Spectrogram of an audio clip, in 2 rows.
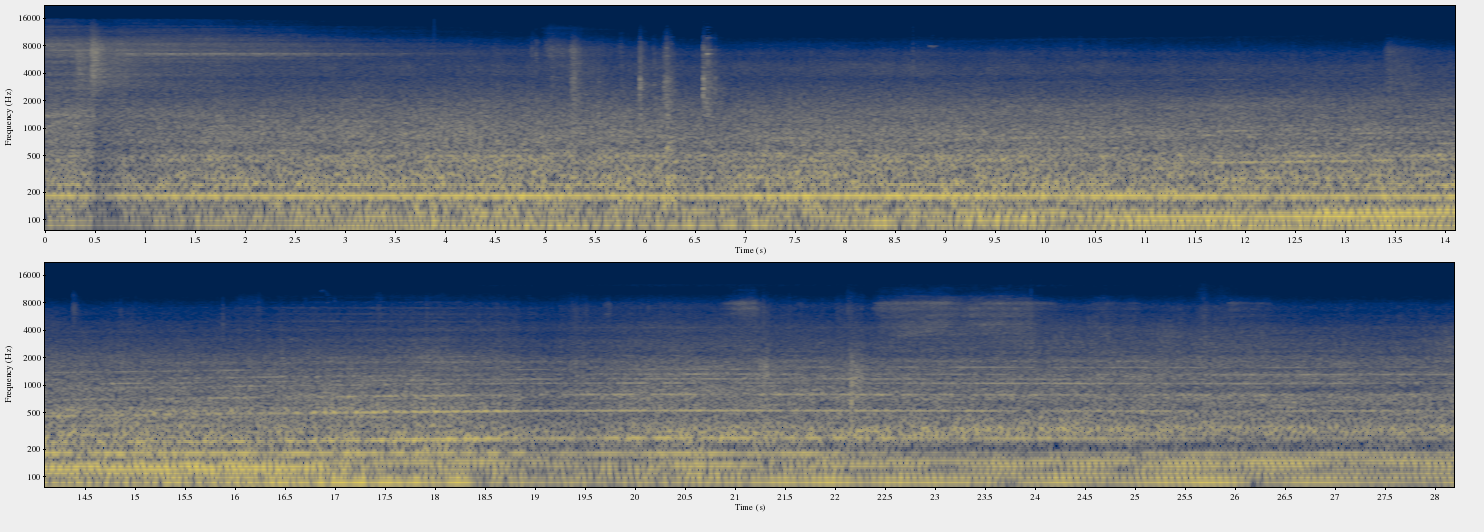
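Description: MARC commuter coaches rolling past behind an accelerating GP-39 diesel locomotive: a steady engine hum with a tone that rises slowly as the train picks up speed. A brief high wheel squeal near the start and sharp wheel clicks over the rails in the first seven seconds; the sound eases a little as the train draws away.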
